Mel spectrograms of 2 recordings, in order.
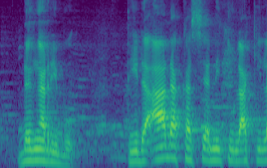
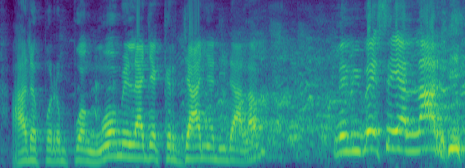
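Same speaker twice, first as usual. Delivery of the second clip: fleeing jinn; 2 semitones higher, 8 dB louder than usual. Acted. Jinn flees the nagging wife.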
